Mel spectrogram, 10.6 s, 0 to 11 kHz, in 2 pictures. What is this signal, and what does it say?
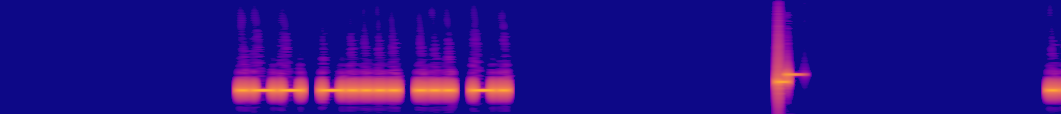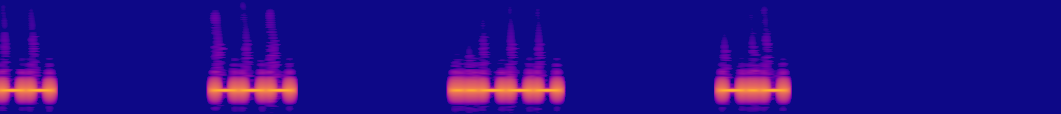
Morse code, heard as a keyed tone, about 36 wpm, spaced as for 15 wpm, 700 Hz. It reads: W6SN WO2K
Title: USA Call Signs - 4 Characters - 8x Character Spacing - 35wpm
